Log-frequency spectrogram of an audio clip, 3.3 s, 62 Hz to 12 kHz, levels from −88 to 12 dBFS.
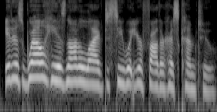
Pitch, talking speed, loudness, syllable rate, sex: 235 Hz, 275 wpm, -17 LUFS, 5.8 syllables/s, female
